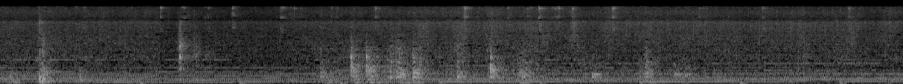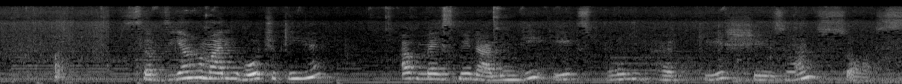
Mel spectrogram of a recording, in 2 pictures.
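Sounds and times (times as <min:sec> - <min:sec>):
vegetables sizzling in a frying pan: 0:00.0 - 0:18.0
spatula scraping a pan: 0:03.2 - 0:08.7.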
